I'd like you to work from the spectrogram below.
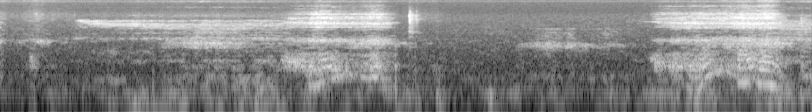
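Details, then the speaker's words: Snoring during sleep: slow, noisy, rasping breaths with a fluttering snore on each inhalation, roughly every three seconds. "केटाहरू कस्तो खराटे लिइरहेछ है।"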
